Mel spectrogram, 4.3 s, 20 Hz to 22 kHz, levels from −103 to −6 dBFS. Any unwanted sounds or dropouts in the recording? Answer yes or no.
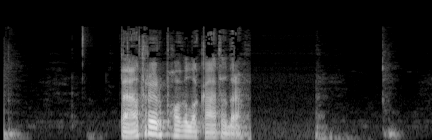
no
